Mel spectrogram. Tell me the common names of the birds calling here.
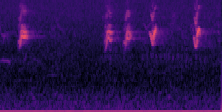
House Finch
